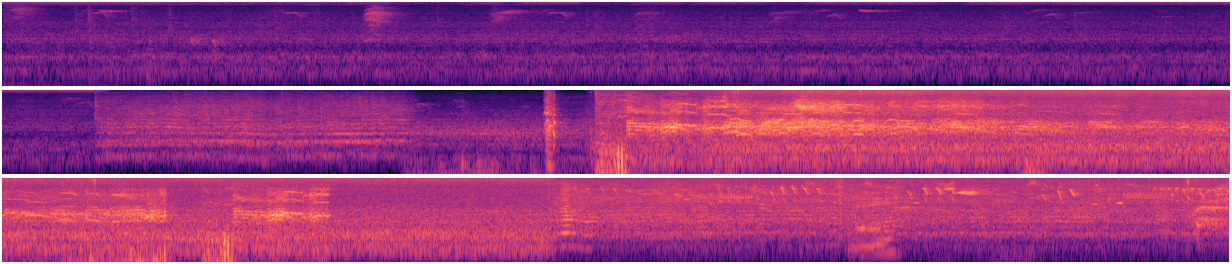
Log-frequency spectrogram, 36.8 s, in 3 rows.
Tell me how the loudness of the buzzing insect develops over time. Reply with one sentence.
The volume of the buzzing insect goes up.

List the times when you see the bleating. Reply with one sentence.
The bleating can't be heard in this clip.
